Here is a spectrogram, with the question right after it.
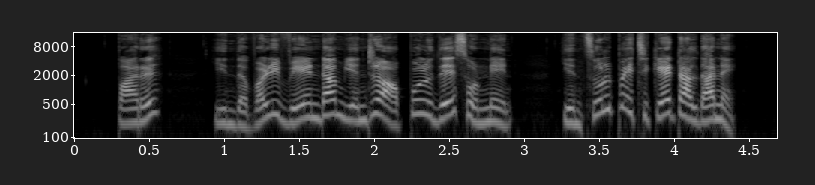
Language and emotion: Tamil, angry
